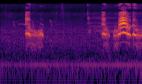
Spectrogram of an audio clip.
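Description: Cockatiel giving two short, high calls, one about half a second in and a two-part one near the end.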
